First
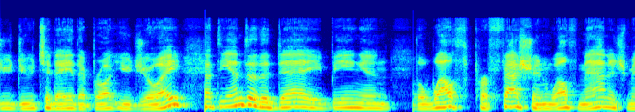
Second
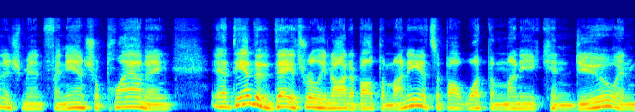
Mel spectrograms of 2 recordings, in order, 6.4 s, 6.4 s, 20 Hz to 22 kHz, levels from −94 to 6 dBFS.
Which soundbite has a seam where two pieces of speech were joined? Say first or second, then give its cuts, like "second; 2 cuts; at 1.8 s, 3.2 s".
first; 2 cuts; at 2.1 s, 4.1 s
